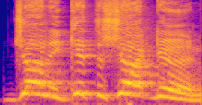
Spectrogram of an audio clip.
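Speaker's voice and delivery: high-pitched, put-on holler; mock call for backup to frighten an intruder; scary threat. Bluffing to scare whoever made noise, high hollered threat. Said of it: "What's the scariest thing I could say?".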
